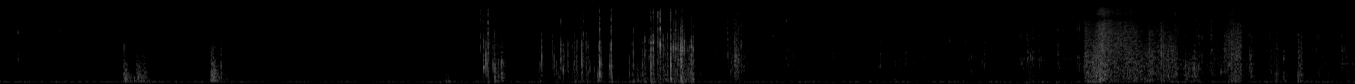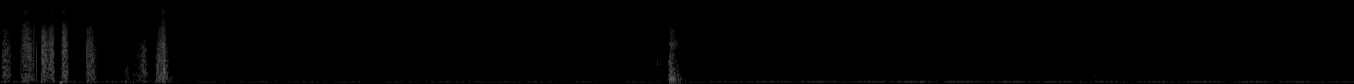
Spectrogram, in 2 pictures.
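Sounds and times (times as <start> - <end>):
rustling and crinkling: 0.0 - 3.0, 4.4 - 15.3.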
